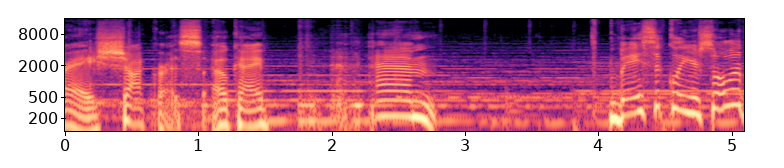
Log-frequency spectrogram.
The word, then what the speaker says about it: chakra: how that's how it uh that's how it is spelled c h a k r a chakra um it sounds like chakra with s h o c k but c h a k r a chakras okay and basically your solar flexus chakra uh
